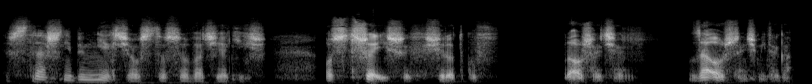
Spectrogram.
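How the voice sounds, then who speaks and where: A man performs a mysterious, evasive man from an audiobook drama. His low voice is strikingly bright and close, with no room around it, as he earnestly pleads. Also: expressive, slow, no room sound, exaggerated voice. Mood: soft warning.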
